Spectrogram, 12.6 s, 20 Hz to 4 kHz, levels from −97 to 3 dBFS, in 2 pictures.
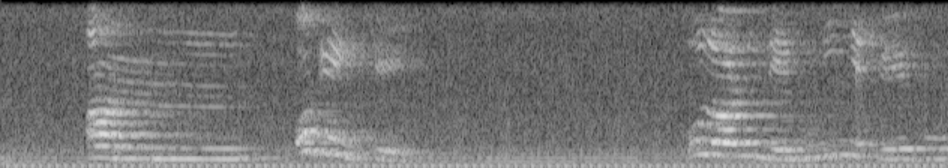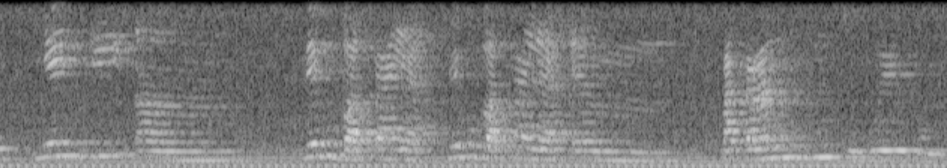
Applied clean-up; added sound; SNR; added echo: none; Mechanical fan; 7 dB; reverberation time 0.9 s.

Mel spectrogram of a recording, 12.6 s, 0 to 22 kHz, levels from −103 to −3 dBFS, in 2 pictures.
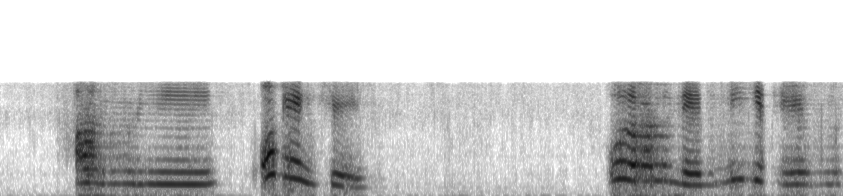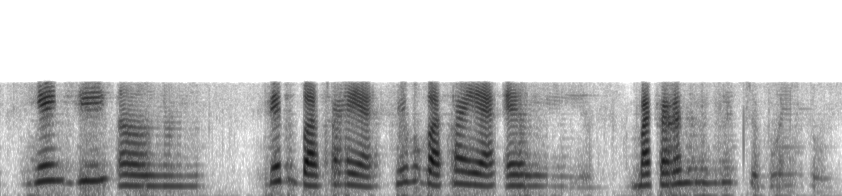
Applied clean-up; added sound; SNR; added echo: neural separator model SepFormer WHAMR!.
